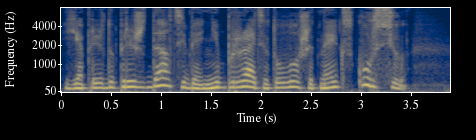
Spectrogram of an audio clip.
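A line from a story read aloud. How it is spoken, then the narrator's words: Hissed. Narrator (Russian): прошипел голос Зора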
